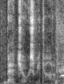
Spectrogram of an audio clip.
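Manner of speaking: unvoiced whisper with a giggle; hushed joking whisper; whispered aside. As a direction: breathe it out as a secret. Whispered outro tag.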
